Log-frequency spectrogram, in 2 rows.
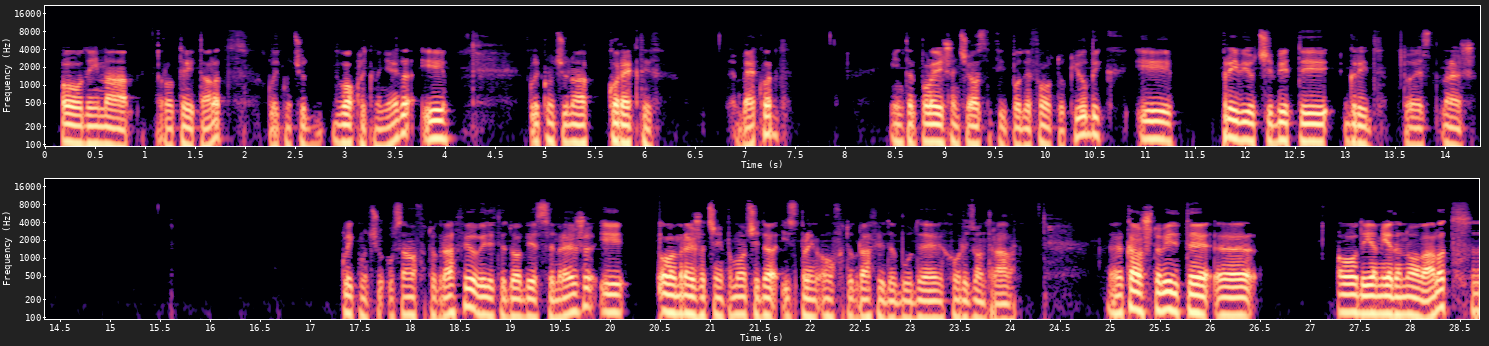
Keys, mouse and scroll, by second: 0.9-2.4 drag, 3.6-5.8 drag, 11.5-12.7 drag, 13.3 click, 16.3 click, 27.0 click, 28.0 click.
